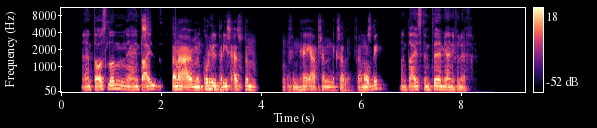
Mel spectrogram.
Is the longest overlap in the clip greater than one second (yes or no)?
no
